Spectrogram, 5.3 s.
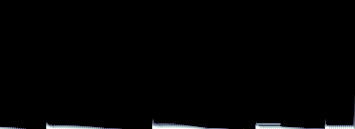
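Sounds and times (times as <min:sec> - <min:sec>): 
808 bass without EQ: 0:00.8 - 0:01.3, 0:02.3 - 0:03.1, 0:03.9 - 0:05.2.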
